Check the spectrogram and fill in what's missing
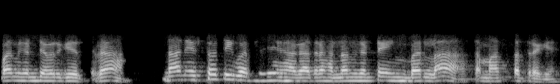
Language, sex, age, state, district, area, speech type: Kannada, female, 60+, Karnataka, Koppal, rural, conversation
